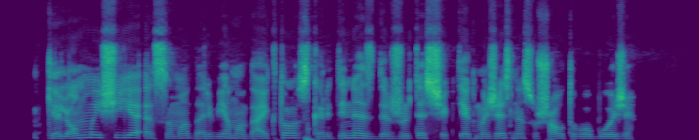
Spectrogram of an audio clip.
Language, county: Lithuanian, Vilnius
